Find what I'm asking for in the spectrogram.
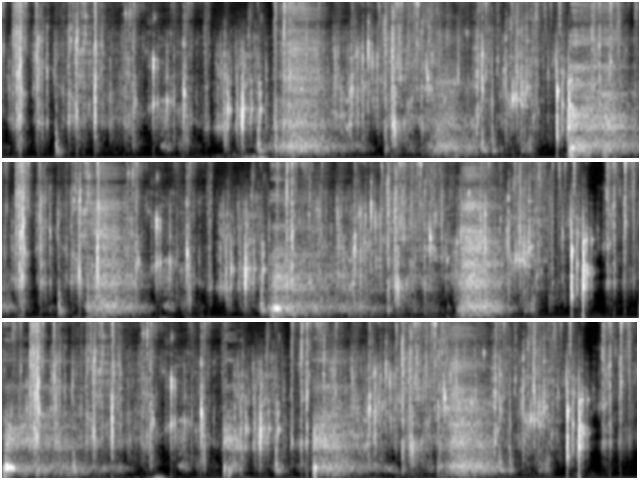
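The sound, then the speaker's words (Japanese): Various kinds of slime squished for ASMR: many soft, wet squelches and sticky crackles in close, irregular bursts, with no talking. “いろんな種類のスライムを使ってあなたのお耳を癒してあげます。”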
